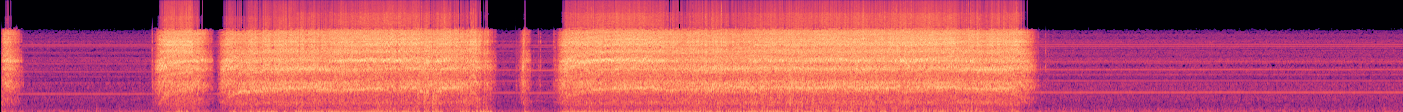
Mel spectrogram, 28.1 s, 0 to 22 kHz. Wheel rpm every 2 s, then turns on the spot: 10, 60, 140, 210, 180, 60, 210, 220, 230, 220, 40, 0, 0, 0.
none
